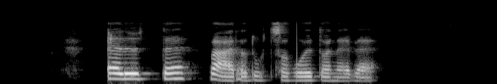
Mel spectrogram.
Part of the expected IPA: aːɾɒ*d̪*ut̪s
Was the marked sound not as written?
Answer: no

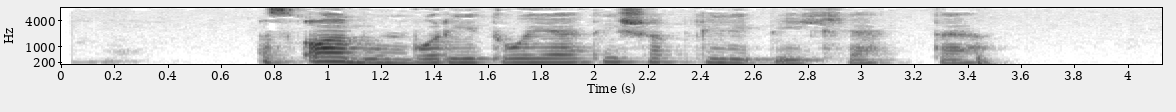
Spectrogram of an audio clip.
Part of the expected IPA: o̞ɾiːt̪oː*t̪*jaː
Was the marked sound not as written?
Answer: yes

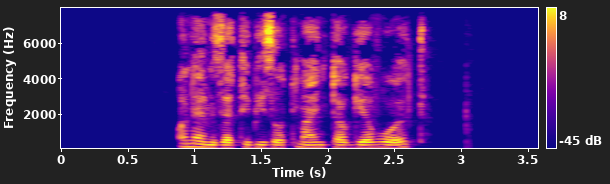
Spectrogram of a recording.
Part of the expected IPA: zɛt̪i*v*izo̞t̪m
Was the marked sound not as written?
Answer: yes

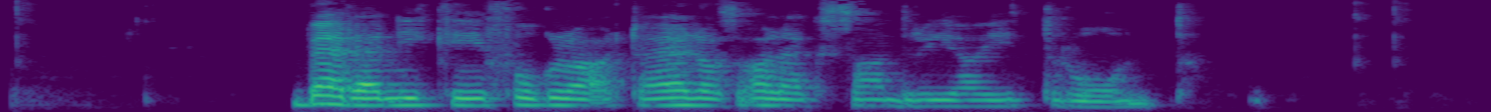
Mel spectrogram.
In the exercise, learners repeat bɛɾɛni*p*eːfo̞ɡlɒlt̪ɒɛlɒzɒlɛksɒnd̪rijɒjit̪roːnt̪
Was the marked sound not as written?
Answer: yes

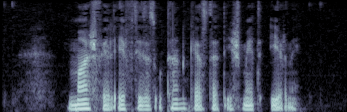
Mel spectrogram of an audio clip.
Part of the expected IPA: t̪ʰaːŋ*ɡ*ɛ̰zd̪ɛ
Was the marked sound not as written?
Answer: yes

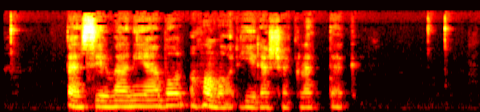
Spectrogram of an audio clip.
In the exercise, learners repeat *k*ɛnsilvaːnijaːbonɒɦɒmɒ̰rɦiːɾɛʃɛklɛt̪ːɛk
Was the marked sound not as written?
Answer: yes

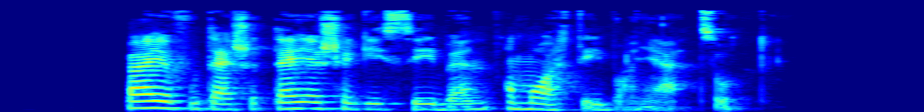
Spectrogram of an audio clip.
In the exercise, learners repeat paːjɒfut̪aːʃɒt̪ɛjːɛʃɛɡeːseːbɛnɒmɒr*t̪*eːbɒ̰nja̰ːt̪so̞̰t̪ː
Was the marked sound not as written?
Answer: no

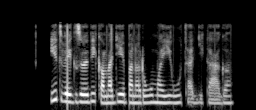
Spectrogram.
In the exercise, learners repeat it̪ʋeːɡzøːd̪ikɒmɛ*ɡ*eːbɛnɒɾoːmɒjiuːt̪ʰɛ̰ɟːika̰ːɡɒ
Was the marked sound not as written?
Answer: yes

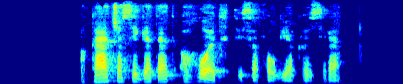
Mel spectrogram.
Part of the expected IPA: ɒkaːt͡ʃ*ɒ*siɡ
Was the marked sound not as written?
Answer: no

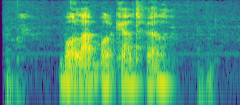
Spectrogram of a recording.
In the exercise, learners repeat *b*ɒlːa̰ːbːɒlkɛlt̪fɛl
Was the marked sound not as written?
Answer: no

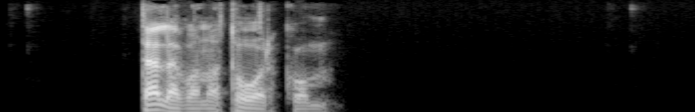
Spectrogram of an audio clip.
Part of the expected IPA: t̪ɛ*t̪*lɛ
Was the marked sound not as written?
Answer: yes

